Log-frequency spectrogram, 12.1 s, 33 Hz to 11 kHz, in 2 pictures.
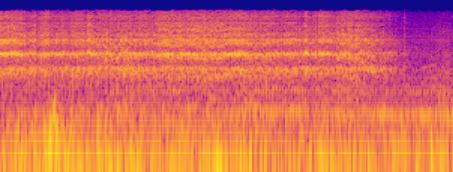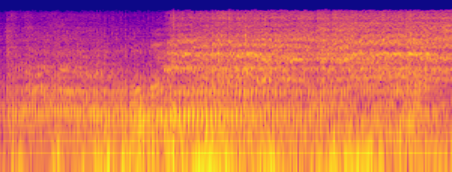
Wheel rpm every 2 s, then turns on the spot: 230, 220, 140, 0, 120, 200.
none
